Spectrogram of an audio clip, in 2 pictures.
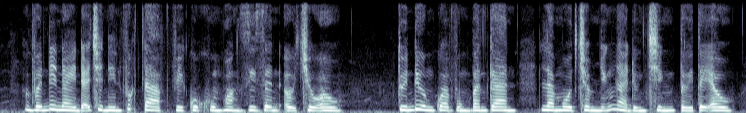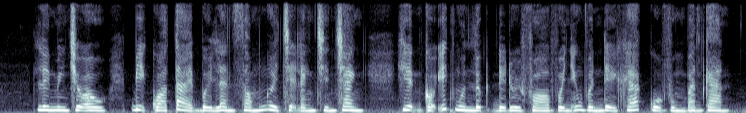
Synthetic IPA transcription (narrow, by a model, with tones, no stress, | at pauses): və˨˦nɗe˨˩na˨˩jɗa̰ː˧˥t͡ɕəː˧˩ne˧nfɨ˦˥k̚t̪aː˨˩p̚vi˨˩ku˨˩ək̚xʊ˧˩ŋ͡mɦwaː˨˩ŋzi˧zə˧nʔəː˧˩t͡ɕə˧wʔə˧w | t̪wi˨˦ənɗɨ˨˩əŋkwaː˧vʊ˨˩ŋ͡mɓaː˧nkaː˧n | laː˨˩mo˨˩t̚t͡ɕɔ˧ŋ͡mɲɨ̰˧˥ŋːaː˨˩jɗɨ˨˩əŋt͡ɕï˨˦ŋ̟t̪əː˨˦jt̪ə˧jʔə˧w | li˧nmï˧ŋ̟t͡ɕə˧wʔə˧wɓḭ˧˨kwaː˨˦t̪aː˧˩jɓəː˧˩jlaː˨˩nswŋ͡mŋɨ˨˩əjt͡ɕɛ̰˧˨lʔa˨˦jŋ̟t͡ɕi˨˦ənt͡ɕa˧jŋ̟hḭ˧˨ənkɔ˨˦ʔi˦˥t̚mu˨˩ənlɨ˨˩k̚ɗe˧˩ɗo˨˦jfɔ˨˦vəː˨˦jɲɨ̰˧˥ŋvə˨˦nɗe˨˩xaː˦˥kːu˧˩əvʊ˨˩ŋ͡mɓaː˧nkaː˧n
